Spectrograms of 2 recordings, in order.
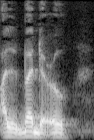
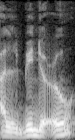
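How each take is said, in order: First: The vowel after b is an a sound. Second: The vowel after b is an i sound. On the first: "boleh juga di fathah" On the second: "ba dibaca kasrah"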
